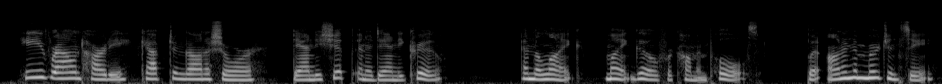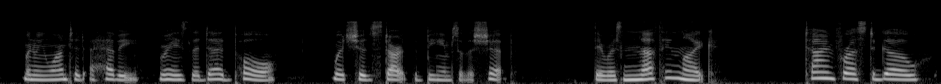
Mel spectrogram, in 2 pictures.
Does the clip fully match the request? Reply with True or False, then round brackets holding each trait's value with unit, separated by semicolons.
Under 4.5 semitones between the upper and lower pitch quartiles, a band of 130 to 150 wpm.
True (3.4 semitones; 140 wpm)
